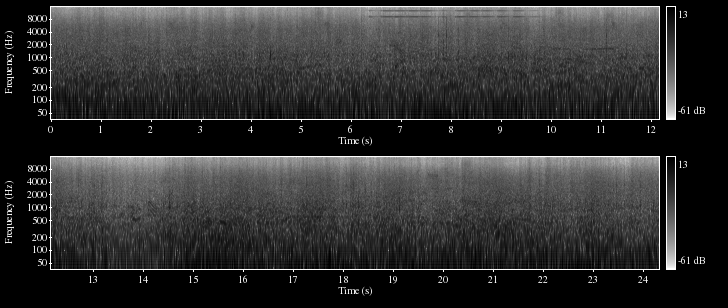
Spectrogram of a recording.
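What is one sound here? Game battle sounds of clashing weapons and explosions play densely.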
